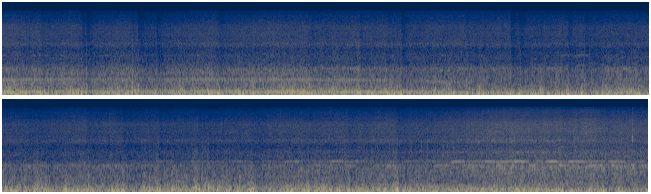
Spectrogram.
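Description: Motorboat under way: its engine running steadily under heavy wind buffeting on the microphone, with the engine's tone fading back about five seconds in.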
